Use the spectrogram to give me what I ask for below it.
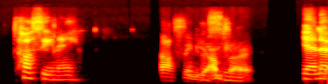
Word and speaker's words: Tosini: Am I pronouncing that correct? Like, I guess. Wait, say again? It's Tosini.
